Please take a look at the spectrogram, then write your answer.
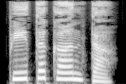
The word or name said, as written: ಪೂತಿಗಂಧಿ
